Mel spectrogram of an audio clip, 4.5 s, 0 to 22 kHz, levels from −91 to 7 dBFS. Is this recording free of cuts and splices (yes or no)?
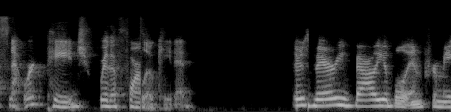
no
